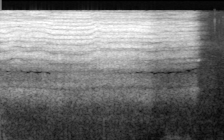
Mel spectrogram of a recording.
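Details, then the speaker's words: Blowing out cemetery water lines with compressed air from a compressor, heard at the main valve: steady sharp hiss of air leaking out for over two seconds, then stopping; compressed air leak at the main. "so at our main here you can kind of hear it it's leaking out"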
